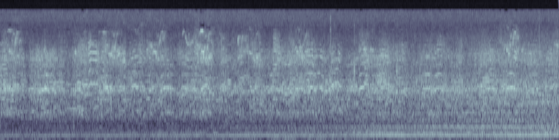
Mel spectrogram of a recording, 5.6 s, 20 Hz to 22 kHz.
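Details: Early-morning flock of Canada geese flying over Farnham, 18 December 2015: rapid overlapping honks, about four per second, over a constant low droning tone that grows slightly louder toward the end.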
